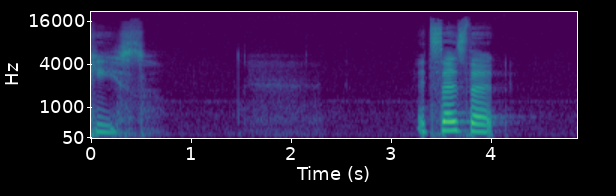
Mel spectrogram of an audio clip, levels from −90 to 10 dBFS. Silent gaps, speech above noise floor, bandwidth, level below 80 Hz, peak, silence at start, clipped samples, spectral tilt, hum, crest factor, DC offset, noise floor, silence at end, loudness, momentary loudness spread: none; 42 dB; 18 kHz; -88 dBFS; -10 dBFS; 0 s; under 0.1%; -2.5 dB/octave; none; 24 dB; under 0.1%; -69 dBFS; 0.85 s; -27 LUFS; 27 LU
